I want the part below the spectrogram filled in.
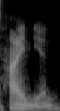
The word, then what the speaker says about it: Tynion: It's pronounced Tynion.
